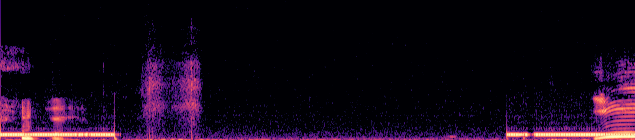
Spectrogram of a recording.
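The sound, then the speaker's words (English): A telephone line with a steady dial tone and quick dialing beeps as a call is placed to Economy Lock and Key, a store that makes keys, then a few seconds of soft hiss and rustling before the tone returns, ending in short rising electronic tones. “Thank you for calling Economy Lock and Key.”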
